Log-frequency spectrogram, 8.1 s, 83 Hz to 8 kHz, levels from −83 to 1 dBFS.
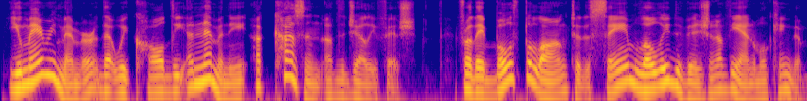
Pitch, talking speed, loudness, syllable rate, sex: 130 Hz, 200 wpm, -17 LUFS, 5.6 syllables/s, male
